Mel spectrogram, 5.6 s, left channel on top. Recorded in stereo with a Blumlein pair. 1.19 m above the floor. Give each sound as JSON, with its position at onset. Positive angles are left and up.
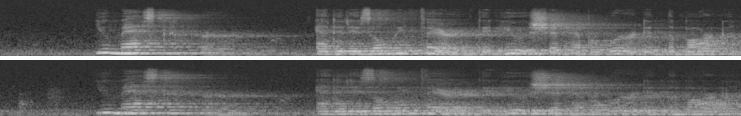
{"t": 0.7, "sound": "a woman speaking", "azimuth_deg": 65, "distance_m": 2.5}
